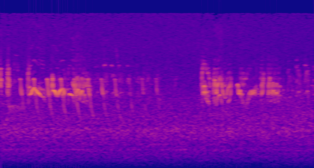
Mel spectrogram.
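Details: On a farm in Ontario with forest, swamp and meadows, an eastern bluebird delivers two soft, gurgling warbled phrases of rapid wavering notes separated by a brief gap, over faint background hiss.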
